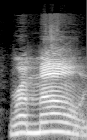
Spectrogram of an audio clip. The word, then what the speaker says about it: Ramon: This is Ramon Preciado. Ramon. They say his name is pronounced Ramon Preciado. Ramon.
